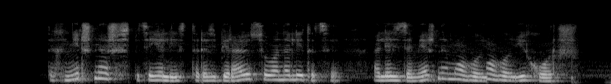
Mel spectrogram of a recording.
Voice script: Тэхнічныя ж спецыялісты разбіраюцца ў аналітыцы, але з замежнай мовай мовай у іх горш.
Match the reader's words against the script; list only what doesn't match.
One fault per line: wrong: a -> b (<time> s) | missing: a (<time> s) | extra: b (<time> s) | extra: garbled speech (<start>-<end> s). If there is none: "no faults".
no faults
